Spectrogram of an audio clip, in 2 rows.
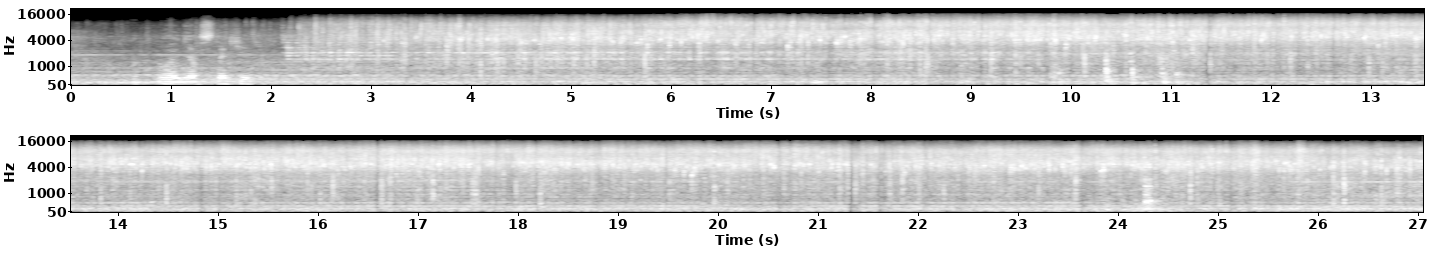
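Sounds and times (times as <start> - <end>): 
speech: 0.9 - 2.3
food sizzling in a very hot frying pan: 2.1 - 27.0.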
